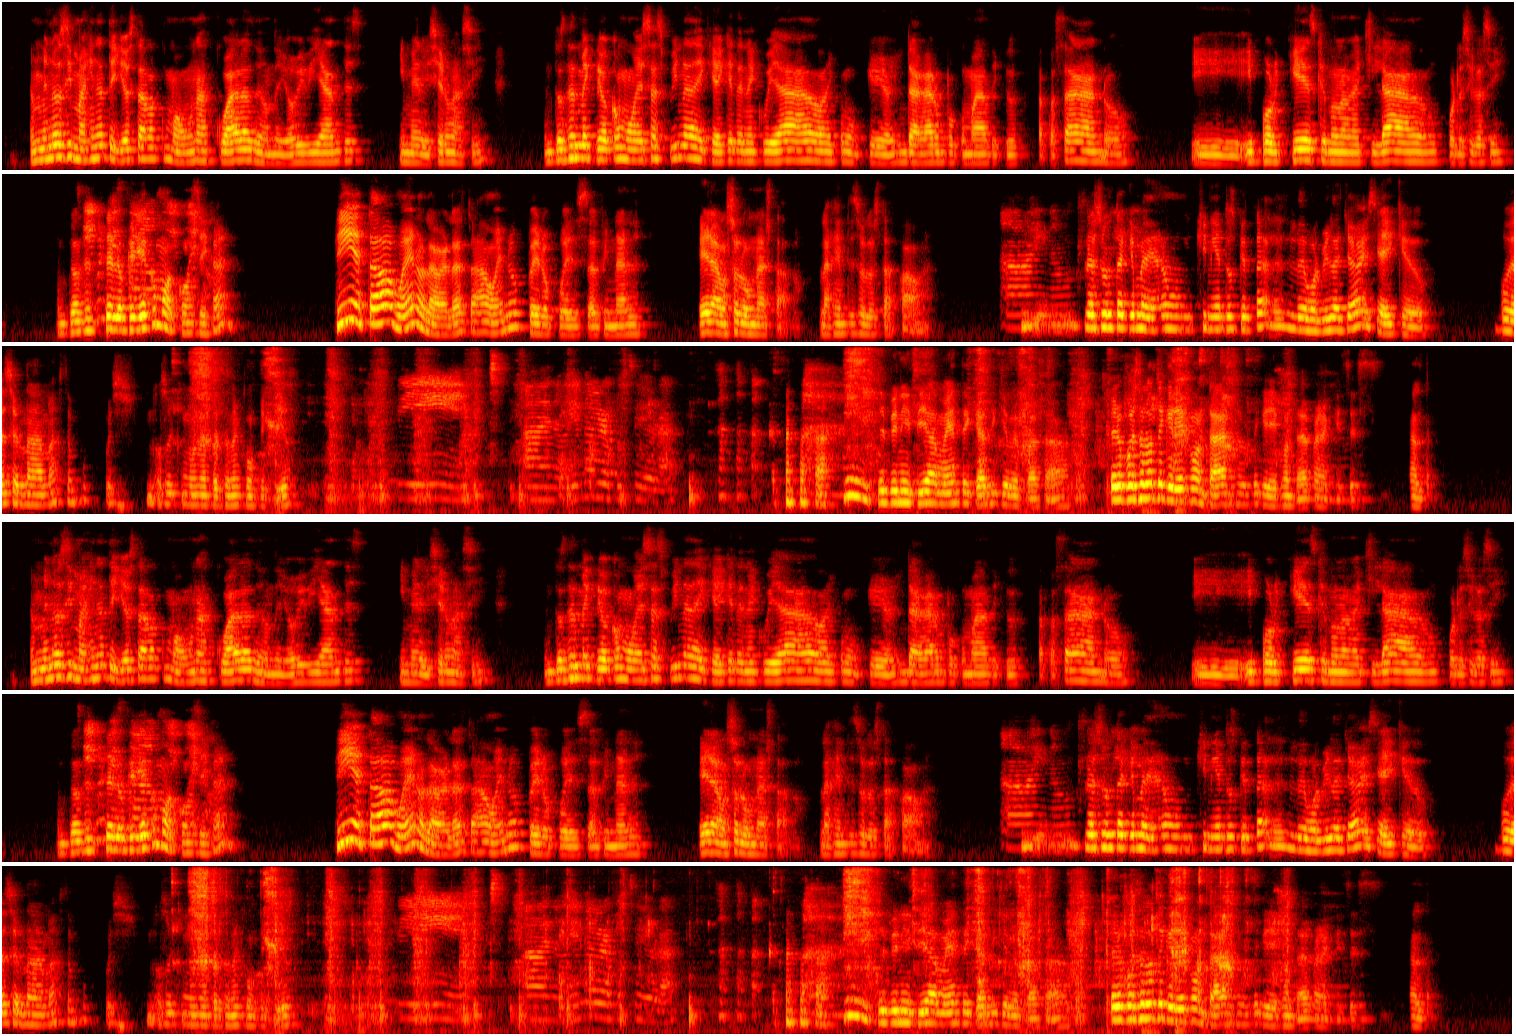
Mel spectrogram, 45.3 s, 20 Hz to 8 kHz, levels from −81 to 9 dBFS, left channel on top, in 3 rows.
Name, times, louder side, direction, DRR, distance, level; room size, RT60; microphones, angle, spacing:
voice 1, 0.3-3.5 4.0-4.8 5.4-10.1 10.5-11.2 11.9-15.0 15.7-17.4 18.5-21.5 22.1-23.0 23.3-24.4 25.3-29.4 30.1-33.1 38.4-40.9 41.3-43.9 44.3-44.5, left 3 dB, 30° left, 7 dB, 0.4 m, -24 dB
voice 2, 15.9-17.3 25.1-26.6 34.2-36.9 37.4-37.5 38.2-39.0 43.2-43.9, left 1 dB, 65° left, -4 dB, 1.1 m, -35 dB
Chewing mastication, 31.9-36.8 37.1-37.4 37.9-38.0 38.6-43.1, right 6 dB, 50° right, 0.5 m, -31 dB
3.3 x 2.2 x 2.7 m, 0.33 s
head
